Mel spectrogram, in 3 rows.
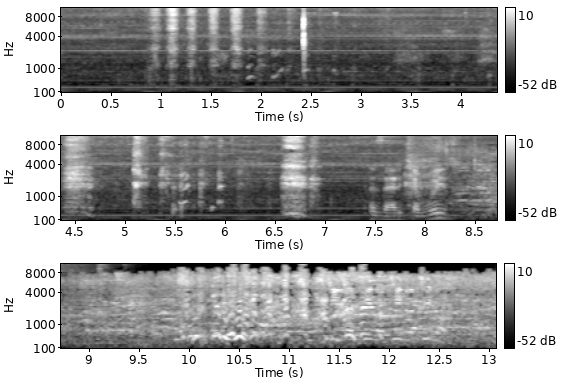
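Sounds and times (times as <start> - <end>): child breathing huffs: 4.2 - 4.8.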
